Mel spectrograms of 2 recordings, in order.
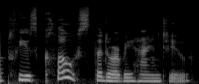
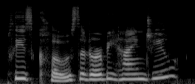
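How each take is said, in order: First: "close" with voiceless s, sentence falling; close ending in s. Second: "close" ending in z, sentence rising; close as CLOZE. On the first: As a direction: say "close" to rhyme with "dose". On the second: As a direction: say "close" to rhyme with "nose". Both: Shown as a demonstration. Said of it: "I may read these words as".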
